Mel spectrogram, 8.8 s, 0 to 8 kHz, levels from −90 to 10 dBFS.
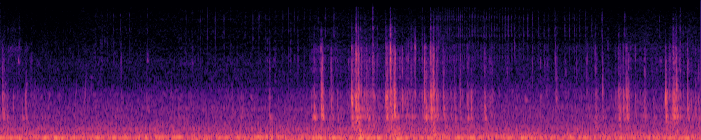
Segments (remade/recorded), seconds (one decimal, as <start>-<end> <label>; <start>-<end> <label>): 0.0-2.0 recorded; 2.0-3.7 remade; 3.7-8.8 recorded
